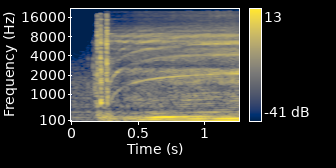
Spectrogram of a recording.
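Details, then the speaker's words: Starter for a 1955 Chevy Bel Air inline six, bench-tested with a hot wire to the solenoid and grounded on the starter; sharp clack then a strong steady whir that climbs quickly and holds, so it spins freely with good torque. "Now Mr. Jesse, go ahead and bump us over here. Oh yeah, we got some torque now."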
